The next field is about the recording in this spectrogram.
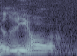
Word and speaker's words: Lyon: So any questions about the Fourth Lateran Council before we switch to Second Lyon? It's more fun to say that way, Lyon. Like all French things, you say it through your nose and it's more fun.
